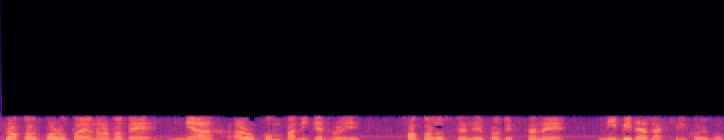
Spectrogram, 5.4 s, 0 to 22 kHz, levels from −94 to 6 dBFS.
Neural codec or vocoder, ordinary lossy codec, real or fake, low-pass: none; none; real; 3.6 kHz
